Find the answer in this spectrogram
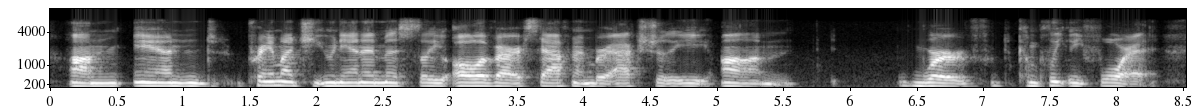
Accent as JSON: {"language": "English", "region": "Connecticut", "country": "United States", "said": "I am from Connecticut, which is right between Boston and New York City"}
